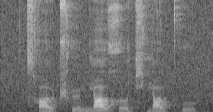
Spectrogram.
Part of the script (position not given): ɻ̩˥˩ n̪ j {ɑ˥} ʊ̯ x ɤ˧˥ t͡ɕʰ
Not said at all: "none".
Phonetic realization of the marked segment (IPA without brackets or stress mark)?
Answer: ɑ˥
